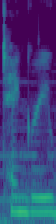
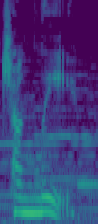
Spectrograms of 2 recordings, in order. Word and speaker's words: Tengri: With them, Tengrism also expanded, because the very first mention of Tengri was handed down from a Chinese source, where the Xiongnu emperors are called Chengli. This is a Chinese mispronunciation of Tengri.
